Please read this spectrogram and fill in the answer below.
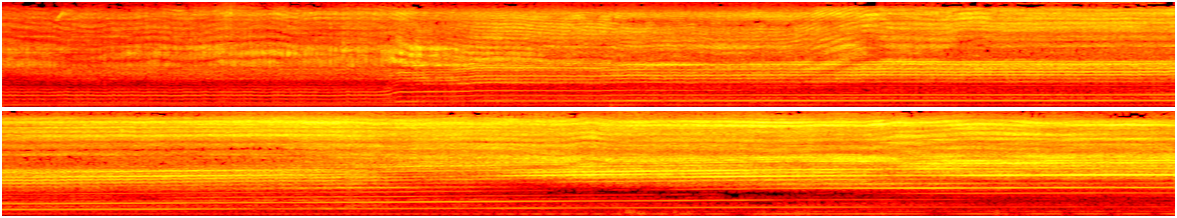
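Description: Hirobo Eagle radio-controlled helicopter's nitro engine running, jumping up in speed about five seconds in, then rising slowly and steadily in pitch as the rotor spins up for lift-off.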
